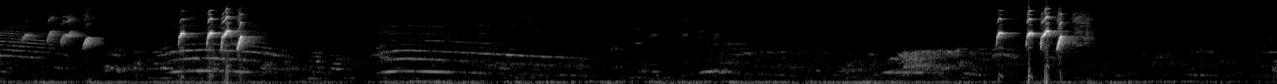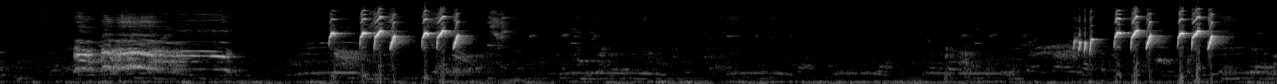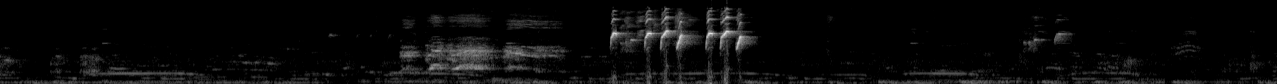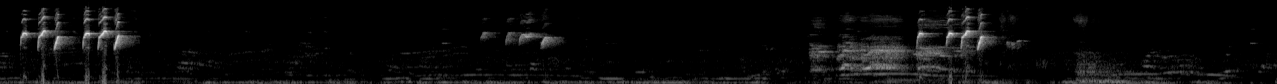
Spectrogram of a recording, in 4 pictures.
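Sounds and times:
bulbul whistled calls: 1.8 - 2.5, 10.0 - 10.8, 16.1 - 17.5, 23.5 - 25.0, 31.7 - 33.1, 38.5 - 39.6, 47.5 - 48.6.

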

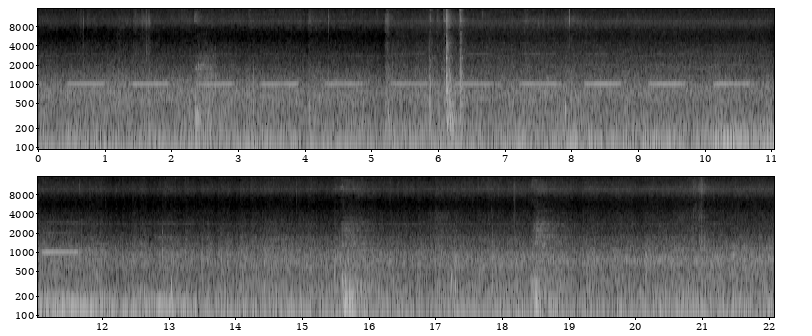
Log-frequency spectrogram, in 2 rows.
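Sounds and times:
reversing alarm beeping: 0.4 - 11.8.

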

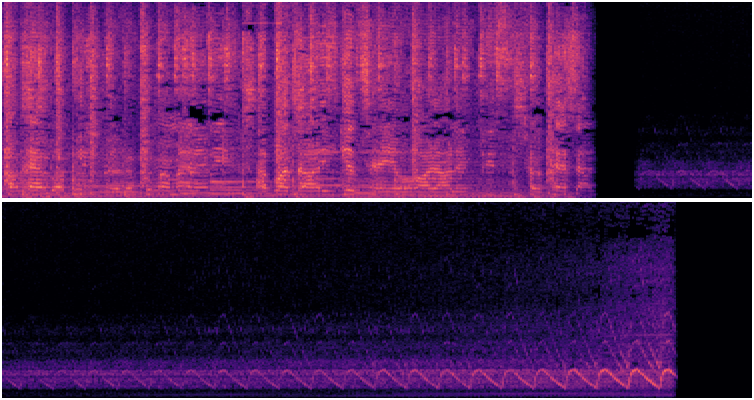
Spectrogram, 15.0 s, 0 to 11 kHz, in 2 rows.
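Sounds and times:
siren yelping: 6.4 - 14.3.

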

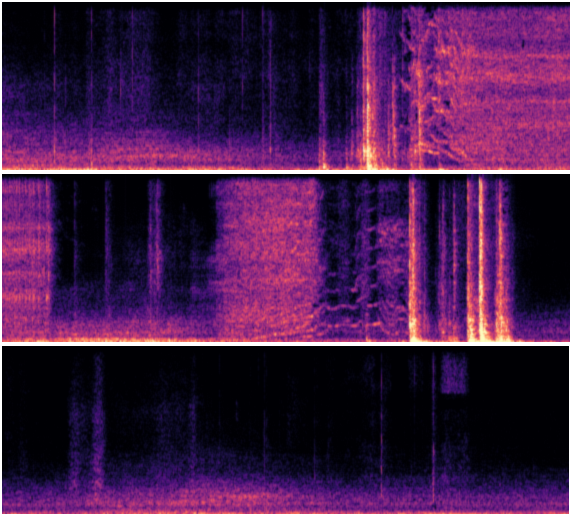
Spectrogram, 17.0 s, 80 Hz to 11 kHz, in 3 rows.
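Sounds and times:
door squeaking: 3.6 - 6.2, 7.8 - 10.7.

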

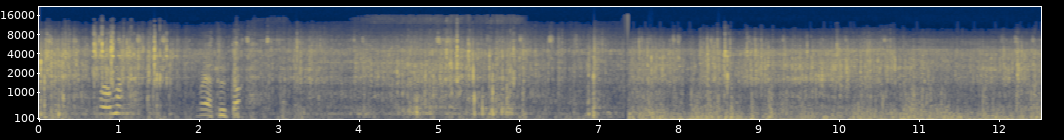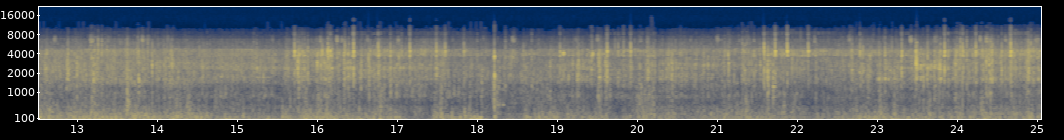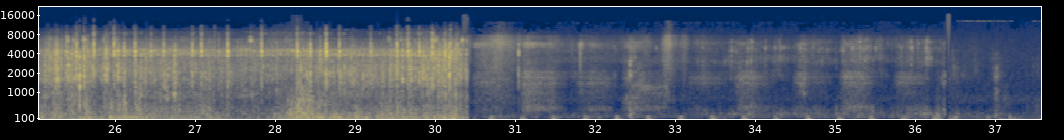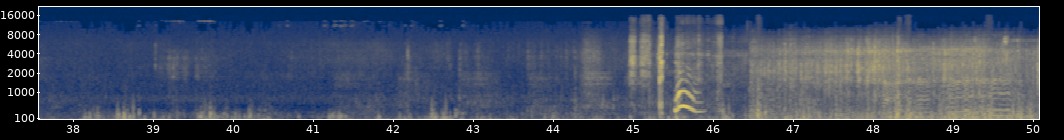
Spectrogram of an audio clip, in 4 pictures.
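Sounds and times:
mountain bike clatter on rocks: 0.0 - 30.4, 46.0 - 50.0
wind on microphone: 4.4 - 50.0.

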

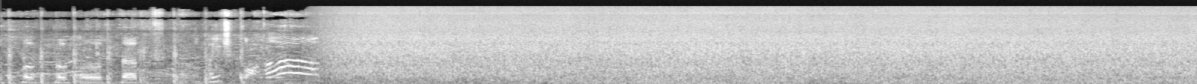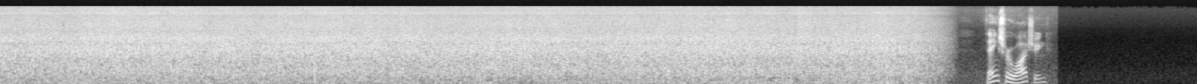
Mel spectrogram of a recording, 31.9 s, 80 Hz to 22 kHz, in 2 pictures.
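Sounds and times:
churning white water rushing: 3.8 - 28.7.

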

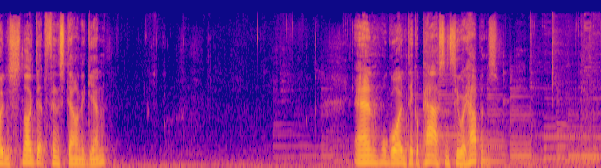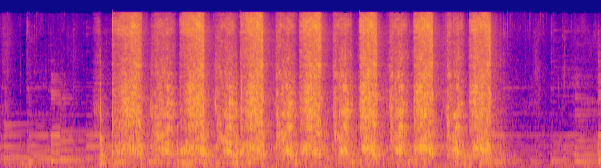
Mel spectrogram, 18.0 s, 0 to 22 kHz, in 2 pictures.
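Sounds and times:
hand plane rasping on wood: 10.5 - 16.6.

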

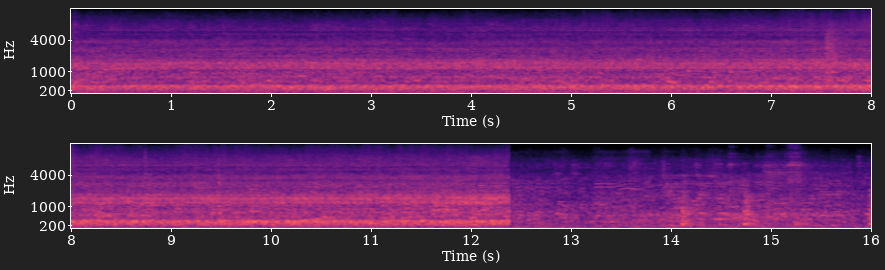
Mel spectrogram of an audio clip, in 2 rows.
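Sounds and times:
gas burner rushing: 0.0 - 12.4.

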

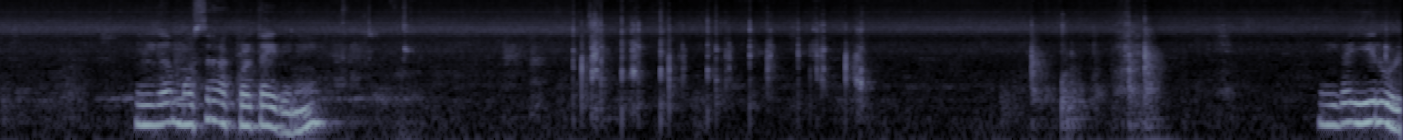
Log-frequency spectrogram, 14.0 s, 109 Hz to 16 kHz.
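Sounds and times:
steady high hiss: 0.0 - 14.0
metal spoon scraping a bowl: 5.8 - 8.8.

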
